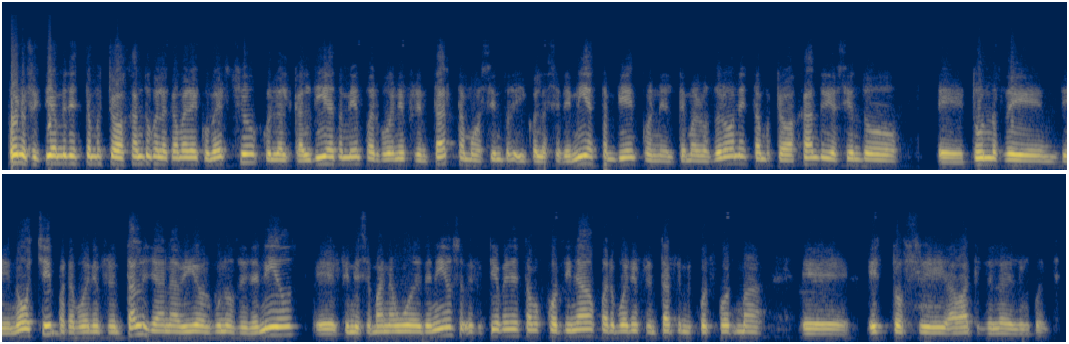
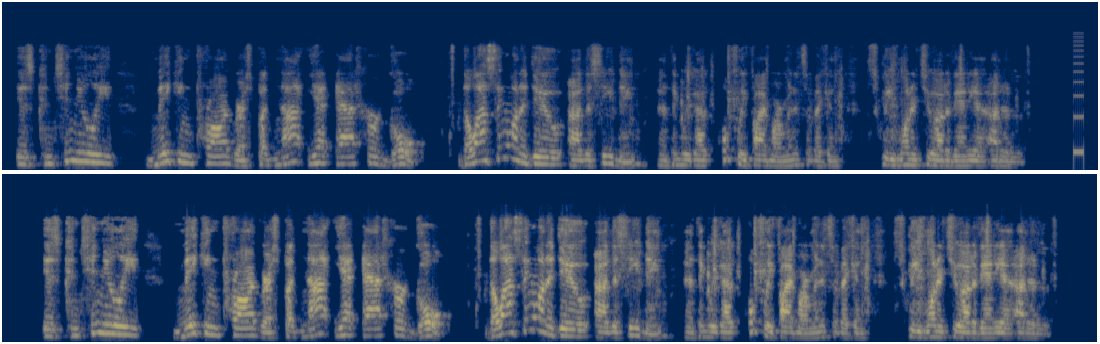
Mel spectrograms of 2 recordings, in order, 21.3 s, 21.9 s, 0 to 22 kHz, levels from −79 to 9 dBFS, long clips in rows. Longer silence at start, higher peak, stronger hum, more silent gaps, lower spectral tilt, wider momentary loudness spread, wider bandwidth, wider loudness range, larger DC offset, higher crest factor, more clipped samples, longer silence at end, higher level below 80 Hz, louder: about the same, 0.1 s vs 0.15 s; first, 0 dBFS vs -4 dBFS; neither; neither; first, -8 dB/octave vs -2.5 dB/octave; second, 9 LU vs 15 LU; second, 5 kHz vs 11 kHz; second, 4 LU vs 9 LU; neither; second, 14 dB vs 20 dB; neither; second, 0.2 s vs 0.4 s; first, -62 dBFS vs -76 dBFS; first, -14 LUFS vs -21 LUFS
